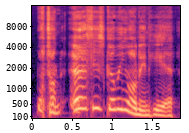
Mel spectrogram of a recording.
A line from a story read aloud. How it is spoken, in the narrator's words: exclaimed Mrs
